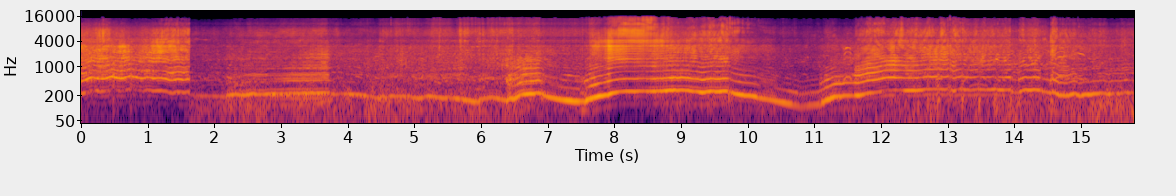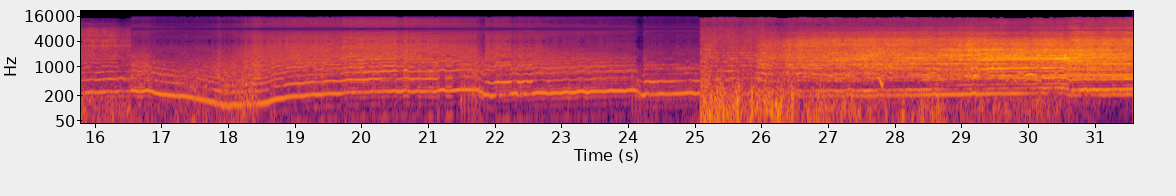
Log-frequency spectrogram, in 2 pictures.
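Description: Rally car engine at full throttle, climbing in pitch through the revs and then dropping sharply several times as the driver lifts and shifts, before pulling hard again. Near the end a closer car comes in with a louder rush of noise under the engine.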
